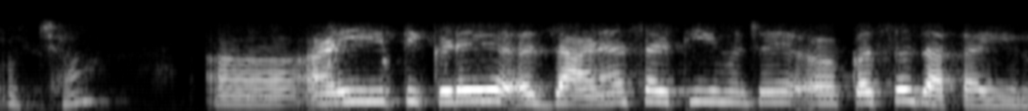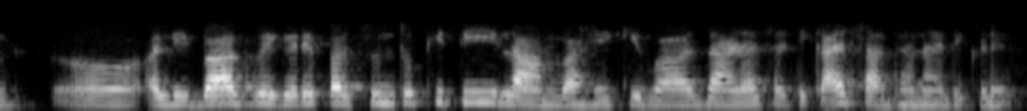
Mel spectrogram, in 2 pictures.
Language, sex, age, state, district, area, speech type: Marathi, female, 18-30, Maharashtra, Raigad, rural, conversation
